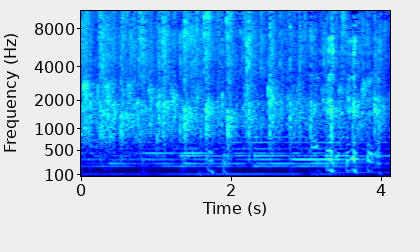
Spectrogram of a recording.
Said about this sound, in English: Can we give them one more big, big clap? Thank you.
